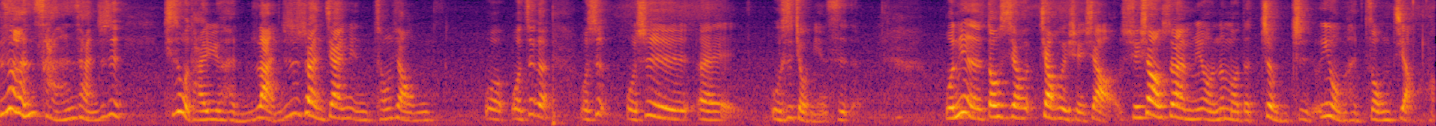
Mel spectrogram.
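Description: A woman talks at a fairly quick pace with a fairly high pitch, lively intonation and big swings in loudness. Audible room echo and noticeable background noise surround her voice. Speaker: opera and puppet theatre playwright. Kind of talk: interview.

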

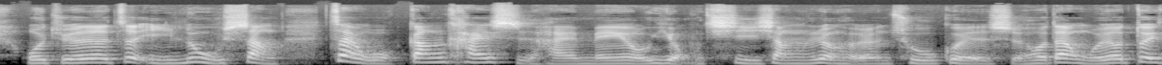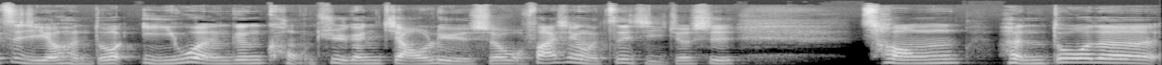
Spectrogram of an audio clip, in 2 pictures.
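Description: A woman speaks in an unremarkable speaking voice, at a medium pitch and a moderate pace, with ordinary pitch variation. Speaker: film director. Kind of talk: casual chat.

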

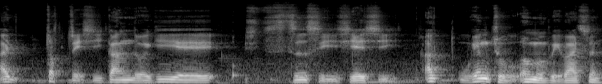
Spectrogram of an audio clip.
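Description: A man speaks at a very deep, low pitch with ordinary variation. His pace is fairly slow. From central Taiwan. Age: 40s. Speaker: recovering drug user, farm worker. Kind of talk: interview testimony. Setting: outdoor farm location. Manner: halting.

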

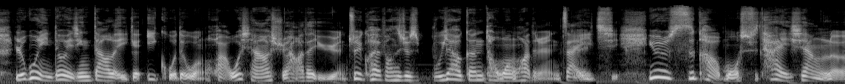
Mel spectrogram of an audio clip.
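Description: Over noticeable background noise, a woman talks at a very fast pace. Her pitch is medium, with very wide swings. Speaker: florist and flower arranging teacher. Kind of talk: casual interview chat.

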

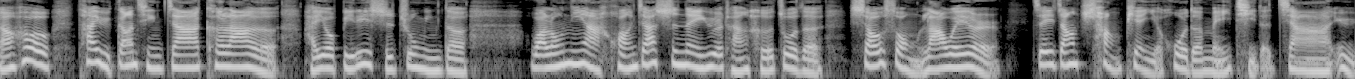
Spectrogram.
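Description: A woman at medium pitch, very slow and very even in loudness, with ordinary pitch variation, on a very clean recording with a silent background. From Taiwan. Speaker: classical music podcast host. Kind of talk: casual chat.

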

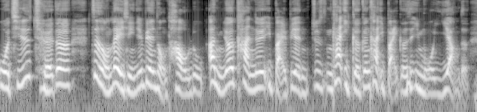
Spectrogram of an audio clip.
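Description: Speaking very fast, a woman has a fairly high pitch. Her loudness swings widely. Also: lively intonation, hardly any pauses. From Taiwan. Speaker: podcast co-host. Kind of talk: casual chat.

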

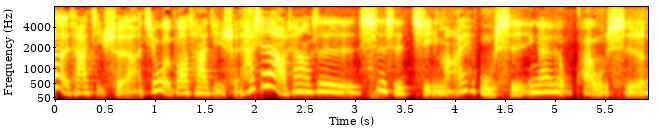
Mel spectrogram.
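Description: The speaker has a Taiwanese accent and an animated tone, with lively intonation. The pace is fairly quick and the loudness stays very even. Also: woman, fairly high pitch for a woman. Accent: Taiwanese Mandarin. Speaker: podcast co-host. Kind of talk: casual chat. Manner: talkative, animated.

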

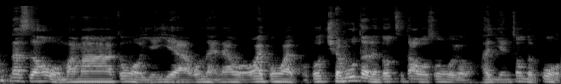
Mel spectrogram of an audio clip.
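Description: A man speaks fairly quickly in a plain, everyday voice. His medium pitch varies in an ordinary way. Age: 50s. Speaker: management consultant. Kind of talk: casual chat.

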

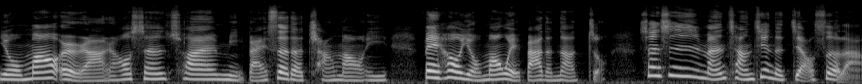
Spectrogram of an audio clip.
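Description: In a Taiwanese accent, a woman speaks at a fairly slow pace with a fairly high pitch. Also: lively intonation. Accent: Taiwanese Mandarin. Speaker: podcast host. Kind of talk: casual solo monologue. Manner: animated.

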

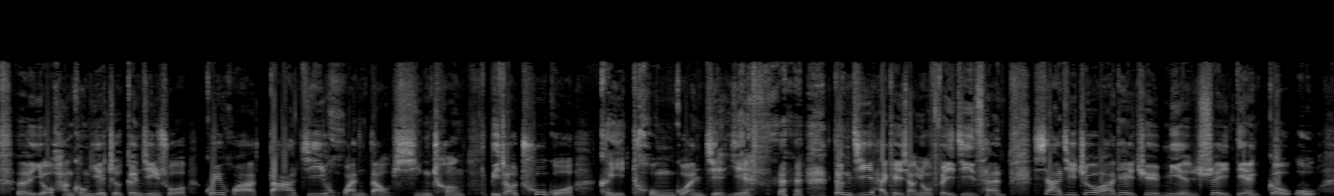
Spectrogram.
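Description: A man with a fairly high pitch speaks at a fairly slow pace, his tone animated and his pitch swinging very widely. The sound is dry and close with no echo, and his loudness stays very even. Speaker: radio host. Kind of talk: radio interview and news review. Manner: animated, expressive.

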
